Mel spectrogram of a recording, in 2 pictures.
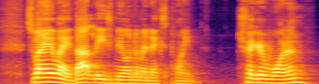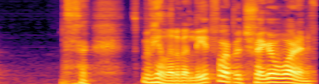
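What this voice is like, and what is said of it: Belfast accent. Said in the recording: “my beautiful Belfast accent”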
